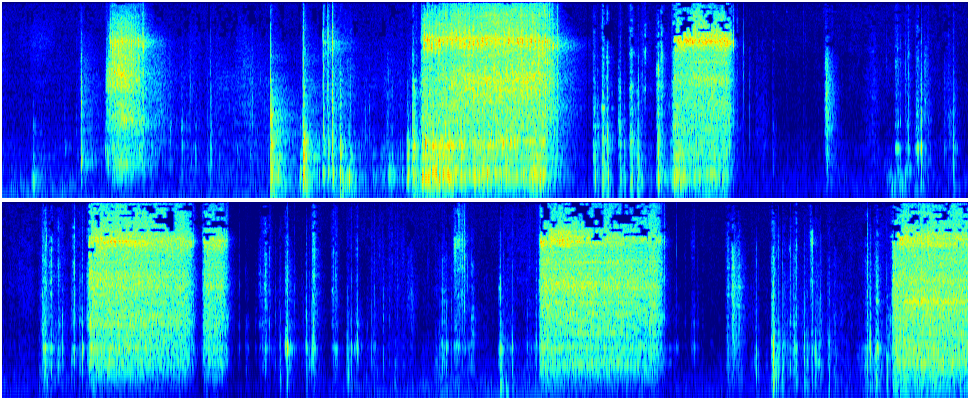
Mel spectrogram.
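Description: Cordless power tool running in about six short bursts, each up to a second and a half long, as it undoes the driveshaft's hanger bearing bolts and rear driveshaft bolts. Small metallic clicks and clinks of the bolts and socket come between the bursts.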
